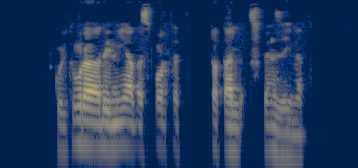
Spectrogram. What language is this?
Albanian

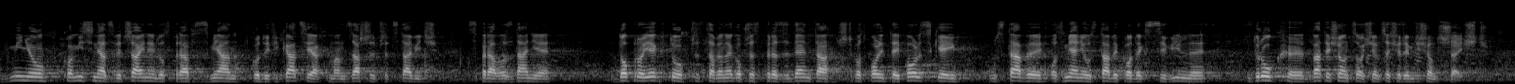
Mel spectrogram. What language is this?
Polish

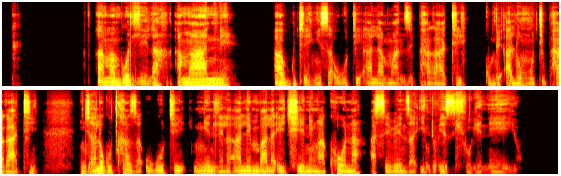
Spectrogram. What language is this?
North Ndebele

